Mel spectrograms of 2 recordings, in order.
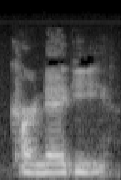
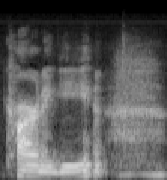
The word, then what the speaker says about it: Carnegie: Uh, one big example is was Andrew uh Carnegi. Uh, it's commonly mispronounced as Carnegie.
